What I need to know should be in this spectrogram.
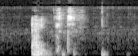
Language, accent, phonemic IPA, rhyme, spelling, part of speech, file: English, Southern England, /ɛkt/, -ɛkt, echt, adjective, LL-Q1860 (eng)-echt.wav
- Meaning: Proper, real, genuine, true to type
